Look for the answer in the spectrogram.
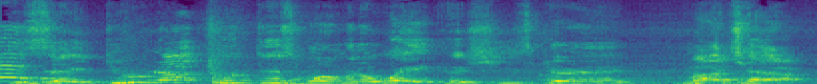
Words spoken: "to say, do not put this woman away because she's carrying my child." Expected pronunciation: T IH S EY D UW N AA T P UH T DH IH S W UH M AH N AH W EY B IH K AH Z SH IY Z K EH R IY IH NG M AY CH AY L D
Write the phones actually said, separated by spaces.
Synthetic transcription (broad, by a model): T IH S EY D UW N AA T P UH T DH IH S W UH M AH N AH W EY IH K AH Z SH IY Z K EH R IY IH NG M AY CH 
